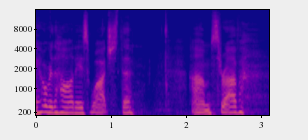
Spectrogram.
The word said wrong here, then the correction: Saratov: I always say this wrong, Saratov approach, and I was really touched by that movie.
